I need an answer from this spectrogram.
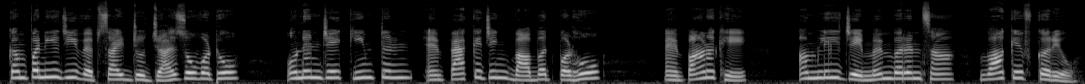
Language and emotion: Sindhi, neutral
